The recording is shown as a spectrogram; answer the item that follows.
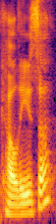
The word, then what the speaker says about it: Queliza: my name correctly that would be wonderful Kalisa Kalisa Kalisa Kalisa like at 2ks Kalisa like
